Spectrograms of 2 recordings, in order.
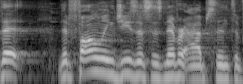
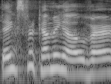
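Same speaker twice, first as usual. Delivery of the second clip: put-on prim, polite, well-mannered, high British accent; 5 semitones higher, 5 dB louder than usual. Describing children being put to bed who thank the speaker, imitating a british accent. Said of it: "They get a British accent".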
